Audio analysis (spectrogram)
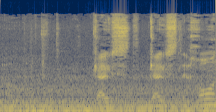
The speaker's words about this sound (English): There's still a fair bit of traffic. But, it's generally a lot quieter.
